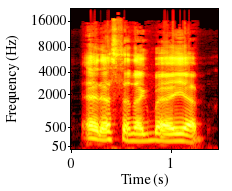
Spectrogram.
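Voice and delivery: high, loud plea; desperate pleading. A narrator's reading. Fugitive begs the men as danger nears, high and loud. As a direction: beg hard to be let in. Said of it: "könyörgött Marvel".

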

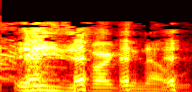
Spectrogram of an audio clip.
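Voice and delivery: laughing while saying it. Real, not acted. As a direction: chuckle through the words. Laughing after being corrected.

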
